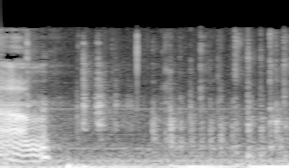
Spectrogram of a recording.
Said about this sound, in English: Just typing.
